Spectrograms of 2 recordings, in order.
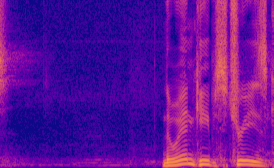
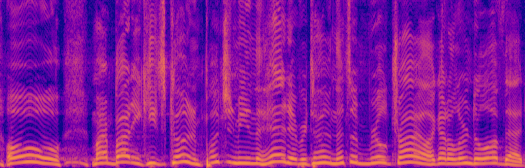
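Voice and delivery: much higher, fast, mocking voice of a naive believer; mock the wrong reading, pitched way up and rushed; mock misreading; 8 semitones higher, faster than usual. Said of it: "James says".

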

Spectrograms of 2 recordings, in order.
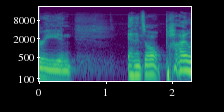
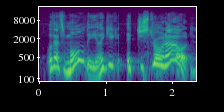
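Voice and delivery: much higher, incredulous voice; mock exasperated; 12 semitones higher than usual. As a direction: play the fed-up viewer, pitched way up. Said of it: "and you're going".

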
